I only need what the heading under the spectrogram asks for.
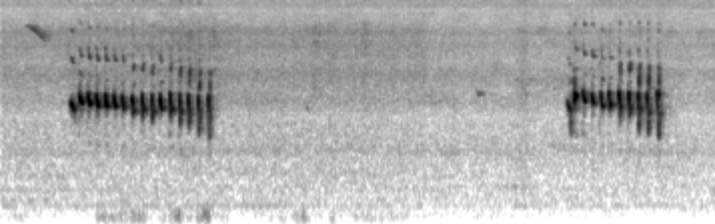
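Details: Yellow-vented bulbul female calling for a male, giving two bursts of quick, bubbly chattering notes, the first about a second long and the second shorter, separated by nearly three seconds of quiet.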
